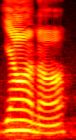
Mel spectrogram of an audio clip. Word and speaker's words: Jana: Let's see, she pronounces it Jana. It's J-A-N-A.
